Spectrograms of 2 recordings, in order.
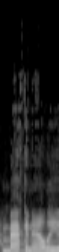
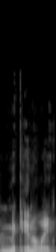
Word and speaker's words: McAnally: Matt, thank you to Twitter user Louis5488, who corrected my pronunciation of Pat McAnally's name. Pat McAnally, as you'll recall from the last episode, inventor of starting lineups figures. I think I said Pat McInally. I pronounced it wrong, and I did find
